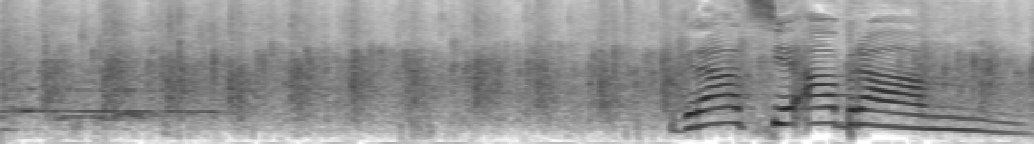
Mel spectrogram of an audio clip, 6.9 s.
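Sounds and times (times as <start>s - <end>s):
audience applause: 0.0s - 6.8s
speech: 4.6s - 6.8s.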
